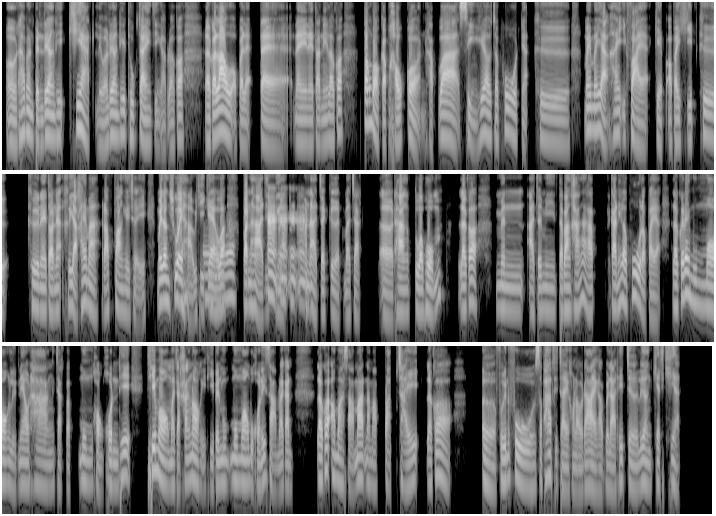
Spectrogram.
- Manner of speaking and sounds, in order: stressed: "เครียด"
- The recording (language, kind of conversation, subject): Thai, podcast, คุณดูแลร่างกายอย่างไรเมื่อเริ่มมีสัญญาณหมดไฟ?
